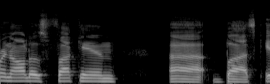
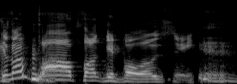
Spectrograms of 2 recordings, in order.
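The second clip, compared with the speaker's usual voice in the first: put-on arrogant rich man voice; 2 semitones higher than usual. Acting out an arrest, answering the officer: imitating Paul Pelosi's voice. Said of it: "Why do you sound like this?".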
